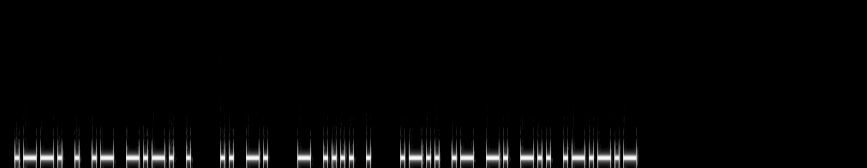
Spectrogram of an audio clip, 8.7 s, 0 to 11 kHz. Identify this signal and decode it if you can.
Morse code, heard as a keyed tone, about 28 wpm, 700 Hz. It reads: PEACE IN THE LAND.
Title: Sentences from Top 1500 Words 28wpm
